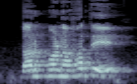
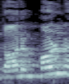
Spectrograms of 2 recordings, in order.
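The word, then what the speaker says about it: দর্পণঃ: তাহলে দর্পণ হবে না দর্পণাহ কামস হবে না কামসাহা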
